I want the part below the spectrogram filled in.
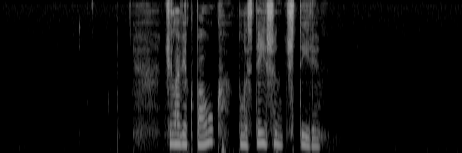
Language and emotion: Russian, neutral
